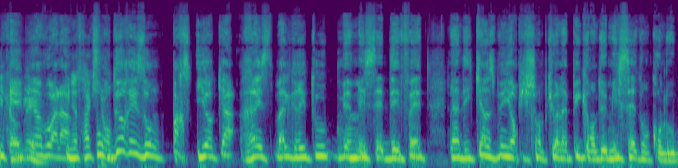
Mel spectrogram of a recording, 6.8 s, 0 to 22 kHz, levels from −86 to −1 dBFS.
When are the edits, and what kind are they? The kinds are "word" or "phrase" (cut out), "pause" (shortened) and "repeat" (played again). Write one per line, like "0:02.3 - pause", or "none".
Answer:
0:01.9 - word
0:03.6 - word
0:05.2 - word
